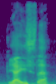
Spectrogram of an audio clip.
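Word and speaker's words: Jaissle: I mean, it's looking like, is it Yasil or Yasle? I don't know how to pronounce it. Yaisle. Yaisle. Trying to be careful now. We've got a guy who can speak German here, so Yaisle.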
